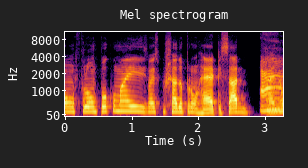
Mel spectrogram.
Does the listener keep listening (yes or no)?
yes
